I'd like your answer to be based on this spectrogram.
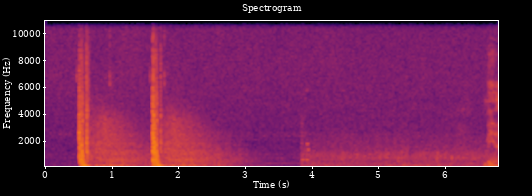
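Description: A heavy weapon fires in a space-themed Minecraft-like video game: two loud, booming shots about a second apart, each with a long fading rumble, followed by a lower sustained hum.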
